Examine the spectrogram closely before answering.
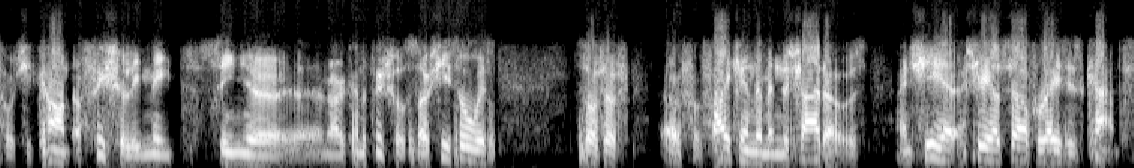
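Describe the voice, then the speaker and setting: A man's voice: medium pitch, no echo. Guy on a phone line answering interview questions, lots of uh and you know, sounds tinny. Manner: hesitant, many fillers and restarts. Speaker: China specialist guest.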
